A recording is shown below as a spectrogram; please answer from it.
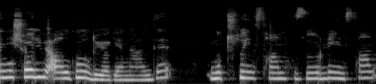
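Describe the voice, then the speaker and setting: Her tone dark and mellow, a woman speaks at a moderate pace with ordinary pitch variation. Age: 20s. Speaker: psychology student. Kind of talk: casual chat.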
